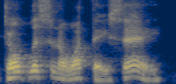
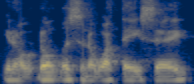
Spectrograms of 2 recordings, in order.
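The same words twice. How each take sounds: First: Louder and higher, throwing the words back; indignant repeat. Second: Said in the usual way. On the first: Real, not acted. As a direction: repeat it in outraged disbelief. Repeating the guard's words in outrage. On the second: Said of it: "the guy that was guarding them goes".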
